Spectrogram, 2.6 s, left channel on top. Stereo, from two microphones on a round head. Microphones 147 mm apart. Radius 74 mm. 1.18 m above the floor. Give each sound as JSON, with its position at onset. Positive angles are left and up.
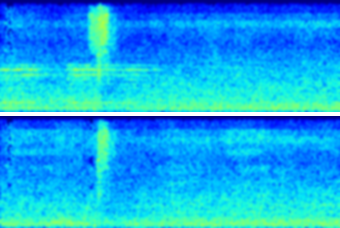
{"t": 0.7, "sound": "keys jangling", "side_deg": 30, "distance_m": 0.9}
